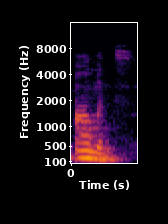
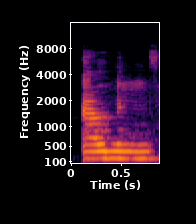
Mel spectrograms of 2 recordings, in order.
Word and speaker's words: almonds: class here I go this is not almonds or I don't know how you pronounce it as this is almonds it is L is mute over here and you just say alons Okay more like a and then alans not almonds I have heard people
